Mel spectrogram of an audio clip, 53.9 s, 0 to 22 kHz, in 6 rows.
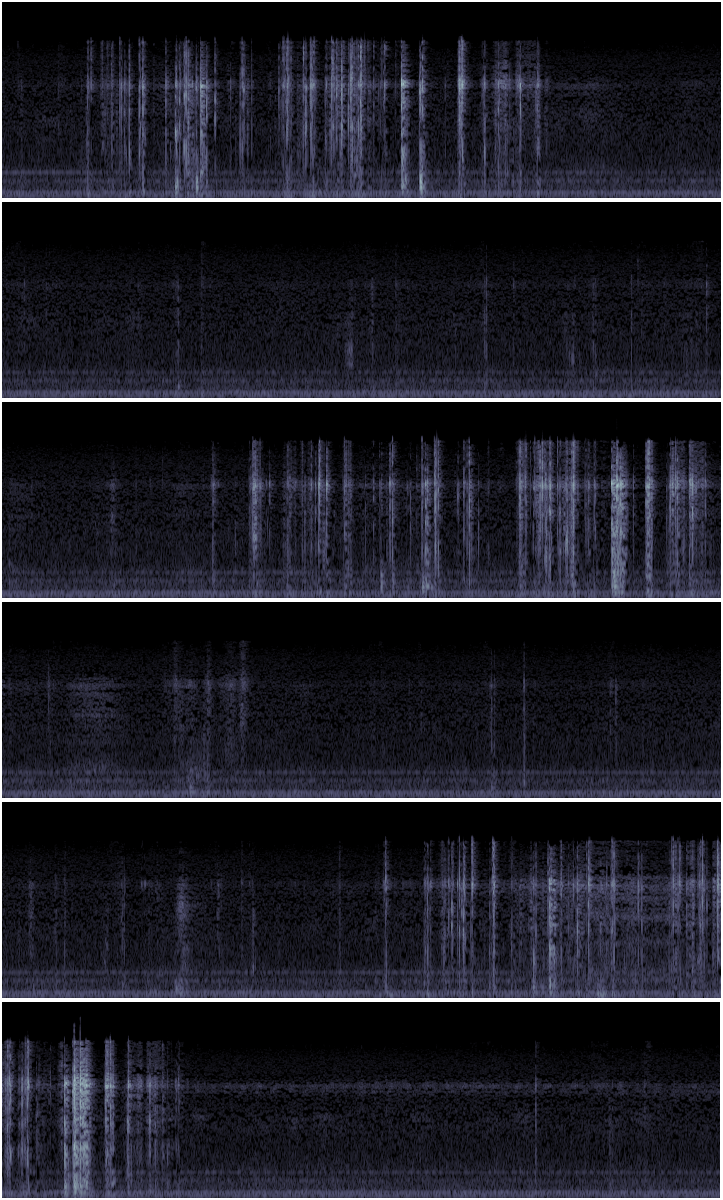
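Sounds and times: foil wrapper crinkling: 1.0 - 6.9, 20.6 - 26.9, 40.7 - 47.2.

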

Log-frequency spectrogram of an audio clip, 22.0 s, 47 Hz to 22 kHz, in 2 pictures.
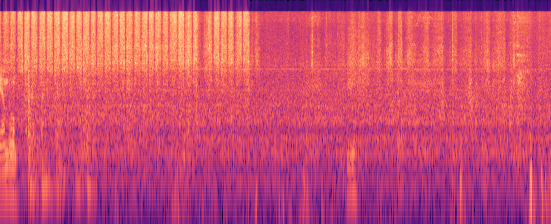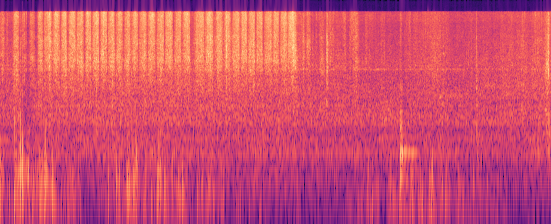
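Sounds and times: sandpaper rubbing on metal: 0.0 - 5.2, 6.9 - 10.4, 11.1 - 18.2
dull knocks: 19.0 - 19.4.

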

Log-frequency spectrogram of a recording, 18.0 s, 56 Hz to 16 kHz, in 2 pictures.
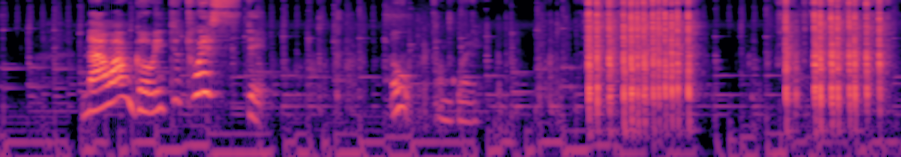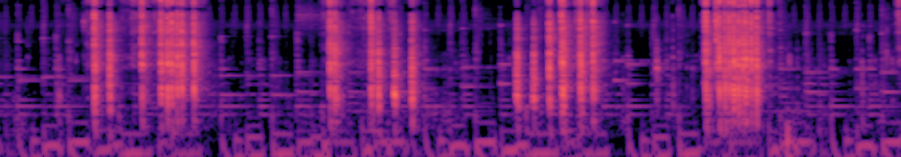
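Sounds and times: sticker machine plastic clicking: 5.6 - 7.0, 7.8 - 9.0, 9.8 - 11.1, 12.2 - 13.3, 14.1 - 17.0.

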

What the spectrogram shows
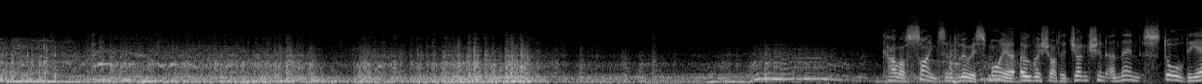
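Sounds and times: rally car engine revving: 0.0 - 10.6
gravel and tyre noise: 0.0 - 11.8.

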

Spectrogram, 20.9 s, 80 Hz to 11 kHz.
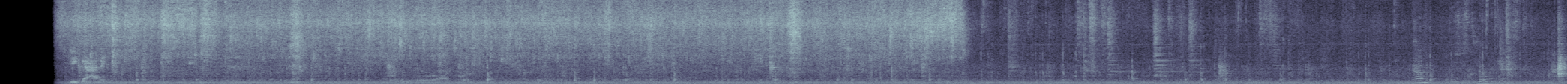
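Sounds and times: hamster gnawing metal bars: 13.4 - 20.9.

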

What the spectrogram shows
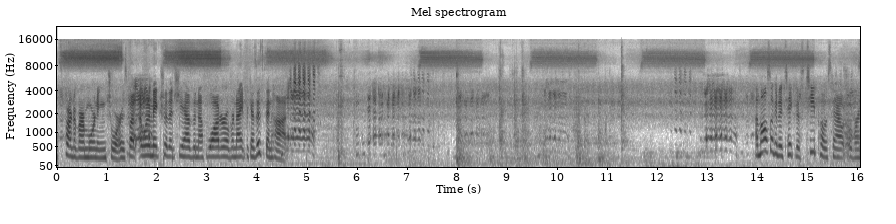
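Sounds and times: buzzing insect chorus: 0.0 - 16.0
goats bleating: 1.2 - 3.5, 4.2 - 16.0.

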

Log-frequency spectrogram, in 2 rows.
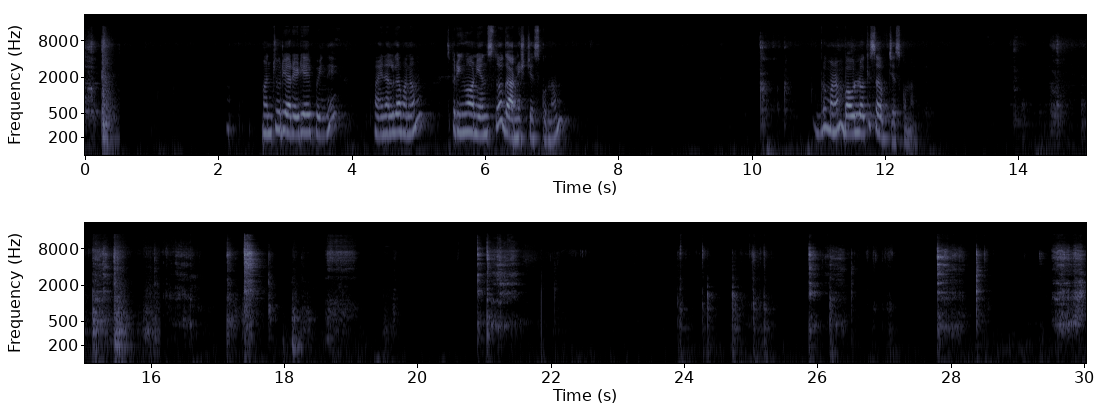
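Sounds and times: metal spoon scraping steel pan: 0.0 - 0.4, 13.9 - 17.9, 20.9 - 21.8, 23.9 - 27.2, 27.8 - 28.6, 29.4 - 30.0.

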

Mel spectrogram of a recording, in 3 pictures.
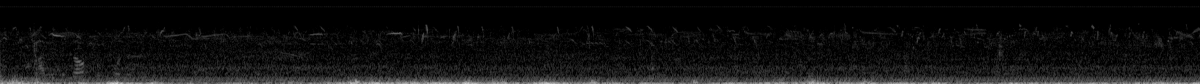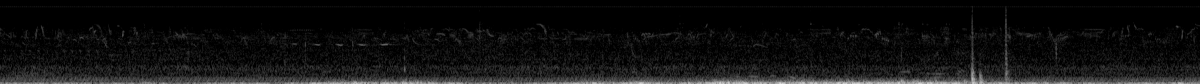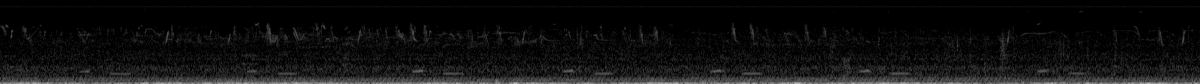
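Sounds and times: wind buffeting microphone: 0.0 - 24.7
faint steady hum: 0.0 - 36.0
small birds chirping: 0.0 - 36.0.

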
